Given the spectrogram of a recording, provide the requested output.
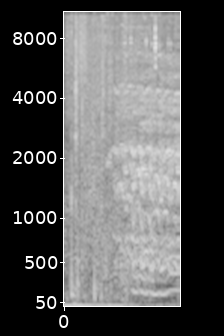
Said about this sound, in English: Horse, come back to me.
